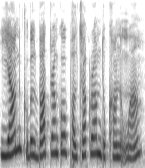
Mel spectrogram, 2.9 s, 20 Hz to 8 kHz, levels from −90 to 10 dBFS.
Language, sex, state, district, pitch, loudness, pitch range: Garo, female, Meghalaya, West Garo Hills, 255 Hz, -17 LUFS, 230-285 Hz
